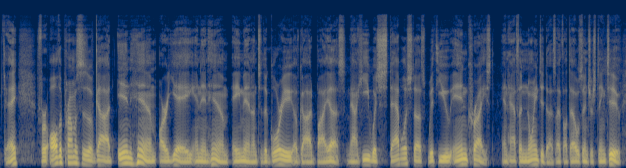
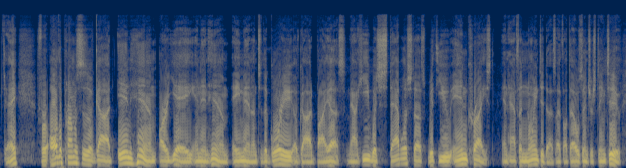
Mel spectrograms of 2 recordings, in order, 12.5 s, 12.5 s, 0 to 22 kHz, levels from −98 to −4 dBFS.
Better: first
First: none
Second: distortion; slight; 6% of the sound clipped

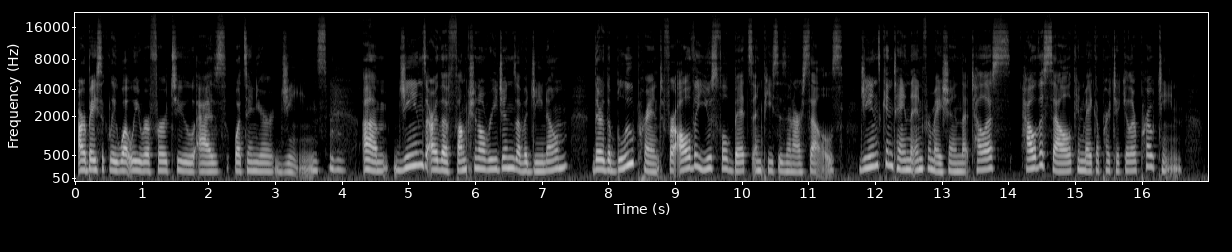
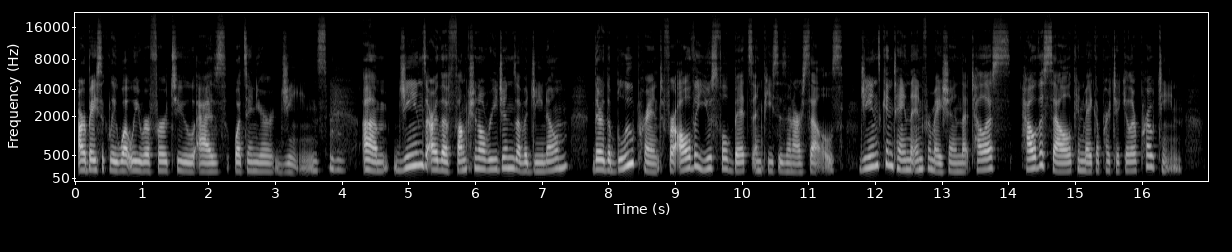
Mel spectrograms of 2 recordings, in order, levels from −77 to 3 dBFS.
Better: first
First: none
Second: thin; very slightly; fading below 250 Hz

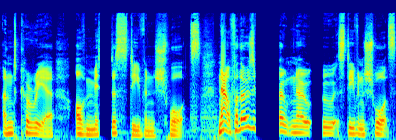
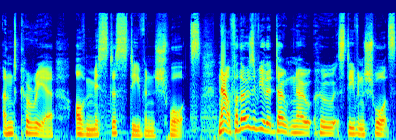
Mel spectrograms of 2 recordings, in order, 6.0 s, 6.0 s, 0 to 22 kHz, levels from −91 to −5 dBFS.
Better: second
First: audio cutting out; at 1.5 s, at 4 s and at 4.5 s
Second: none

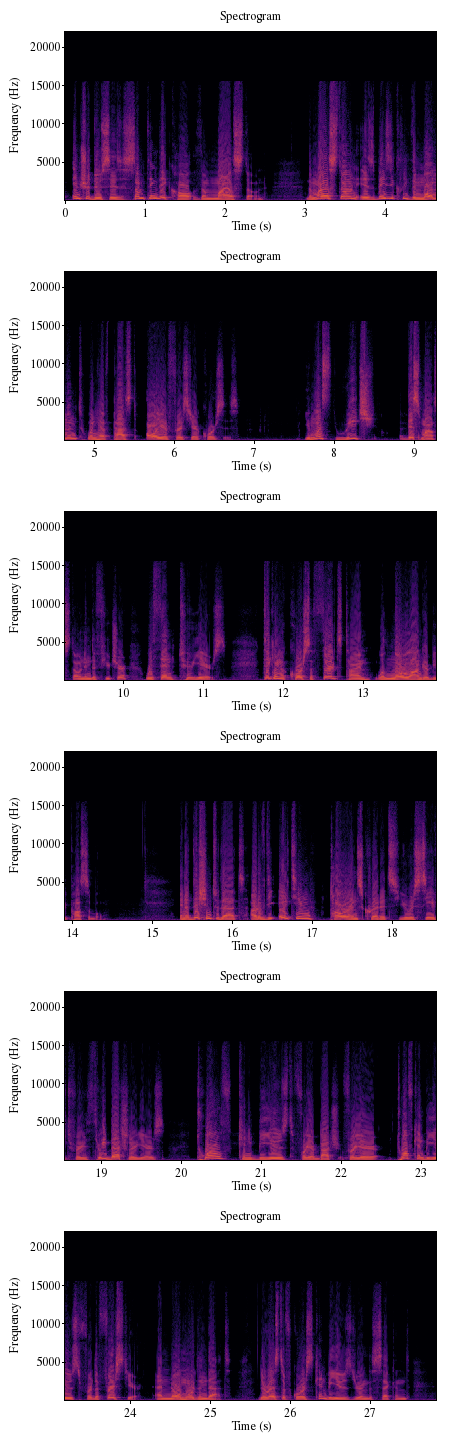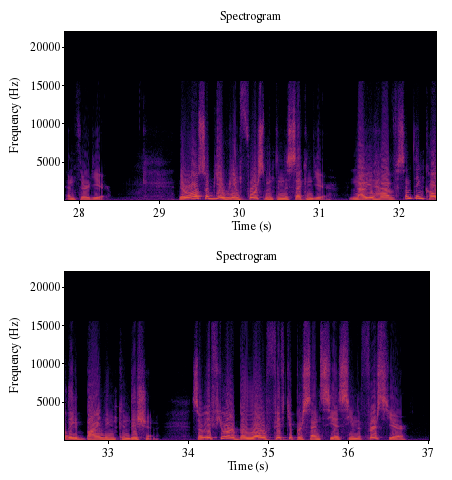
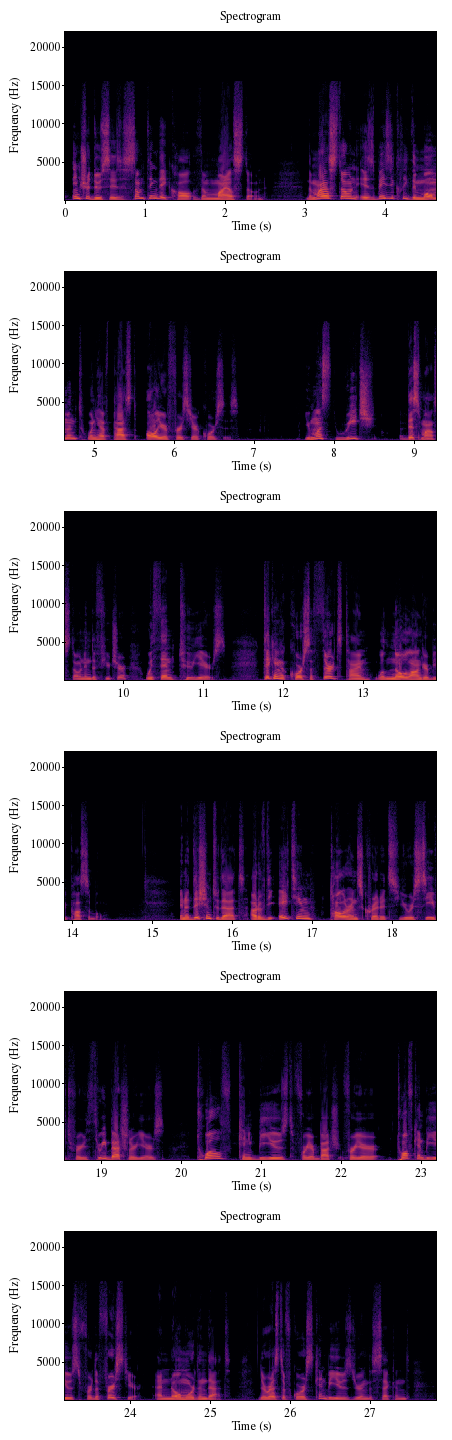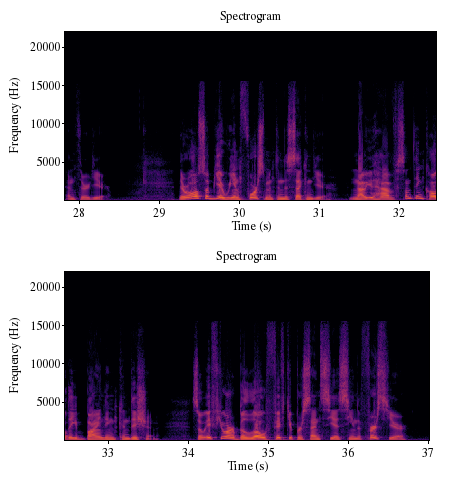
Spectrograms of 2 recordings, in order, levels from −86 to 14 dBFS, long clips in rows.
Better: second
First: distortion; heavy; 15% of the sound clipped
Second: none

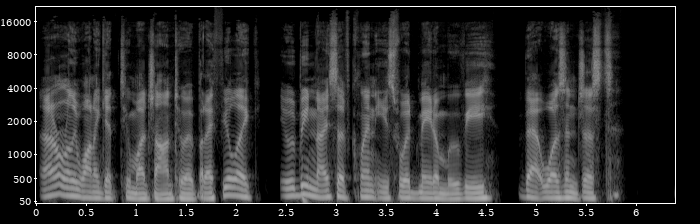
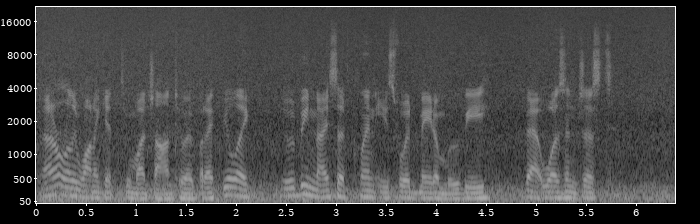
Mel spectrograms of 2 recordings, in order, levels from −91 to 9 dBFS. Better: first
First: none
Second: hiss; loud; throughout; 5 dB below the speech

